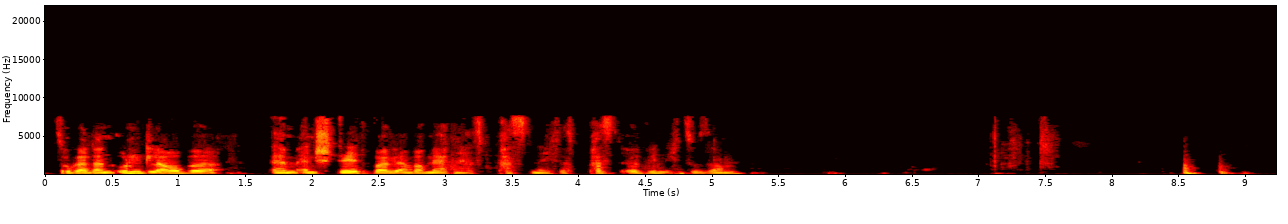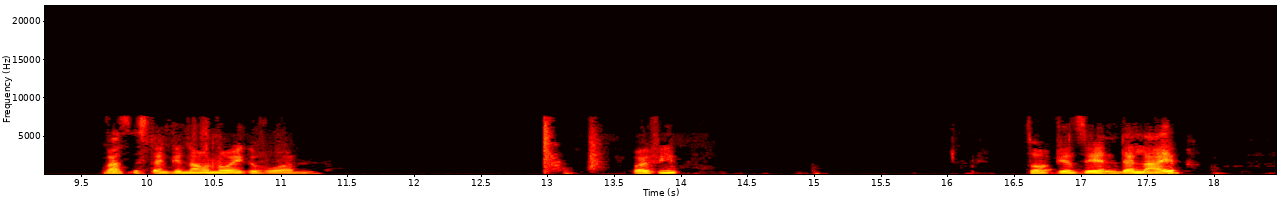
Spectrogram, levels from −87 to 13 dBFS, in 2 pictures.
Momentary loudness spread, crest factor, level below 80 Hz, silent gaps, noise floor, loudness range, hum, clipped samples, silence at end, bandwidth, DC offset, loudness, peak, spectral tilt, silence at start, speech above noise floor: 17 LU; 20 dB; -58 dBFS; none; -70 dBFS; 16 LU; none; under 0.1%; 0.7 s; 8 kHz; under 0.1%; -22 LUFS; -6 dBFS; -6 dB/octave; 0.1 s; 48 dB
